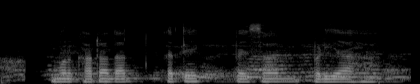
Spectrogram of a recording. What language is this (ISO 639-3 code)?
mag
